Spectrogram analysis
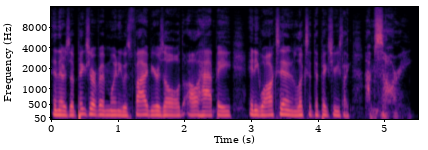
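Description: A man's voice: mid-range voice, level tone, fast talker, dry recording, clean studio sound. A man co-hosting a podcast, telling laid-back stories about music with lots of "like.". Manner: anecdotal, laid-back, says "like" often. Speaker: podcast co-host, bass player. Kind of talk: casual chat about their record.

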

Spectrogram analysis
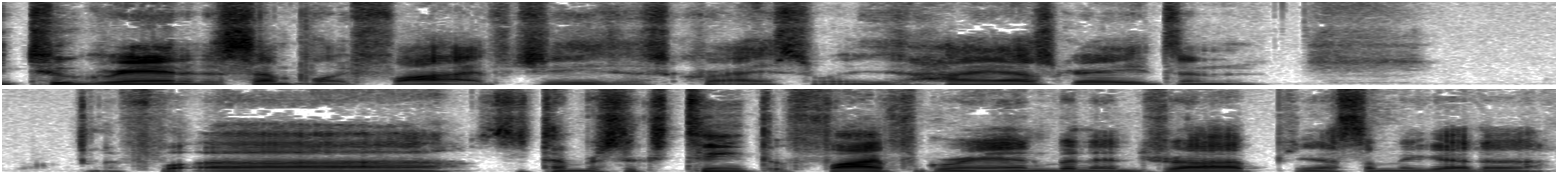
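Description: In a studio-quality recording with no echo, a medium-pitched man co-hosts a casual chat on a comic sales show. He jokes and swears, often trailing off into filler words.

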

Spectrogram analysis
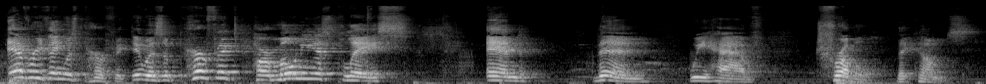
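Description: A man preaching at a pulpit microphone, his fairly high voice unhurried and conversational as he leans on key words. The sound bounces around an echoey church sanctuary. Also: expressive, a bit bright. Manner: plainspoken, conversational preaching with slow emphatic stresses. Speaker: pastor. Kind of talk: sermon.

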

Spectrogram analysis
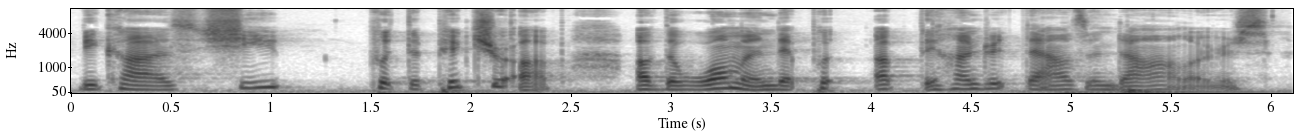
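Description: A woman with a very low-pitched voice trades gossip as co-host. She tells stories in a loose, chatty way. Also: unhurried, fairly bright tone. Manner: gossipy, storytelling. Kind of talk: casual chat.

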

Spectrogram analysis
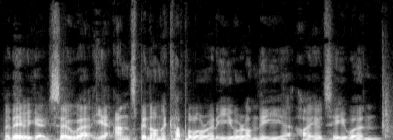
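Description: A man's voice: medium pitch, little pitch movement, fast, clean tone. A man with a Welsh accent hosting a podcast in a chatty, joking way, often restarting his sentences. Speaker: podcast host. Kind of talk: casual podcast chat.

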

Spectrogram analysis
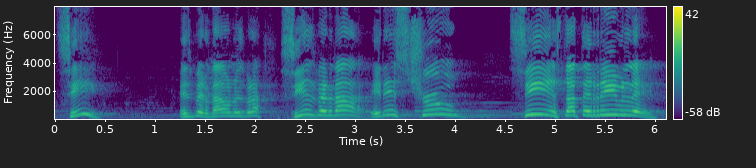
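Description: A pastor preaching with fervor, dropping to hushed asides and rising to shouted emphasis, repeating his own lines in English. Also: very high-pitched, lively intonation, unhurried, faint music behind. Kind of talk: preaching a sermon.

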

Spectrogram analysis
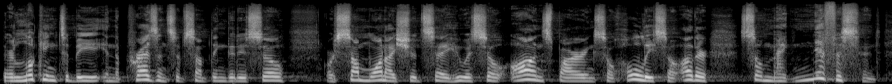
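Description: High-voiced man preaching a sermon. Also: moderate pace. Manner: lively preaching with asides to the congregation. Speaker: pastor. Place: church.

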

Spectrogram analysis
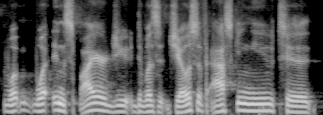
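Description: A man's voice: medium pitch, steady tone, slow pace, dark tone. A man co-hosting a casual podcast from an empty house, his voice echoing like a cave as he talks loosely and swears a lot. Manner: loose, swearing, says "dude" often. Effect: cave-like room echo on the voice. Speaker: podcast co-host. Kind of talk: casual podcast chat over a call.

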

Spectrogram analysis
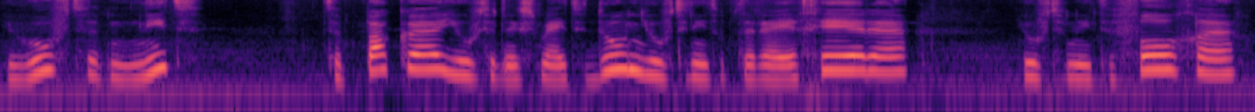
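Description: A woman with a Dutch accent hosting a podcast, giving a calm, emphatic mindfulness talk that repeats phrases and voices the thoughts in her head. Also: fairly high pitch, moderate pace, a little hiss or hum. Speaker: podcast host. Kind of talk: mindfulness monologue.

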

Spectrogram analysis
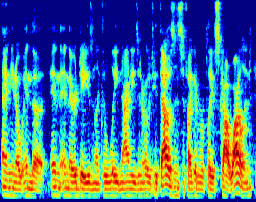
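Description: A man's voice: fairly low pitch, steady tone, fast talker, a little hiss or hum. Rambling, swearing young man. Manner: rambling, swears freely, lots of fillers. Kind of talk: casual chat.

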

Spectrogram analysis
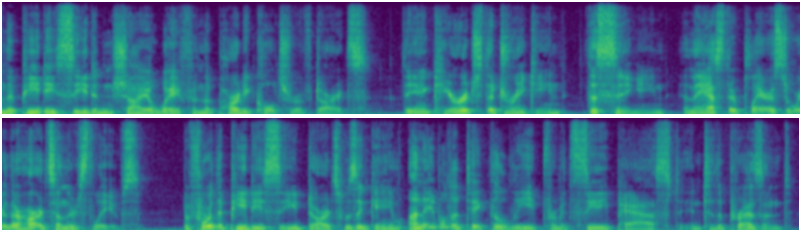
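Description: A man hosting a podcast from inside a basement closet, narrating a scripted sports story in an animated storytelling way. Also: mid-range voice. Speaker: podcast host.

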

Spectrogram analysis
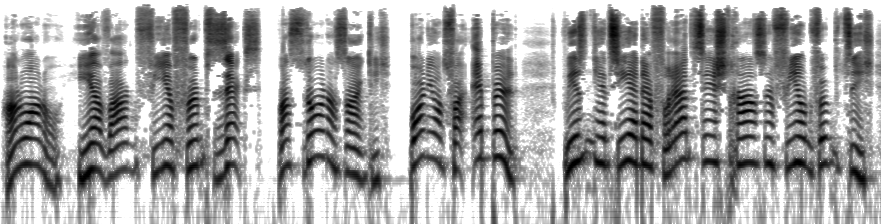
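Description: A police officer barks clipped calls over the radio, more irritated each time, as a woman plays the part. The voice is clear and smooth, a little higher than usual, in a children's audio story. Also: animated, measured pace, fairly bright tone. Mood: official.

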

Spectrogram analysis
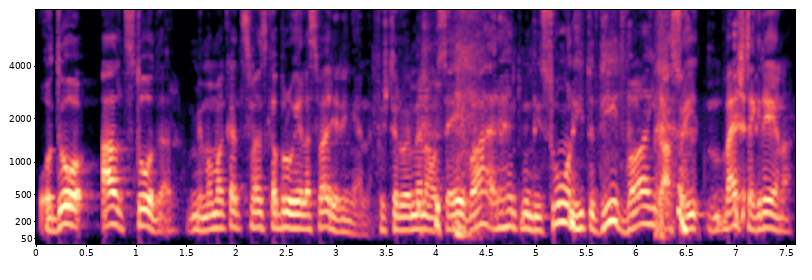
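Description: A man's voice: medium pitch, gravelly, few pauses, darkish tone. A man, a former footballer telling streetwise stories in a casual interview, often checking that the listener follows. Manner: streetwise, repeats "förstår du vad jag menar". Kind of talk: casual storytelling.

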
